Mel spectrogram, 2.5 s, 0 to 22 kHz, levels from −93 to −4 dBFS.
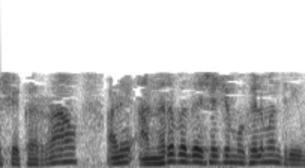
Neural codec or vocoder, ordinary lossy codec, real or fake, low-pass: none; MP3, 16 kbps; real; 3.6 kHz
